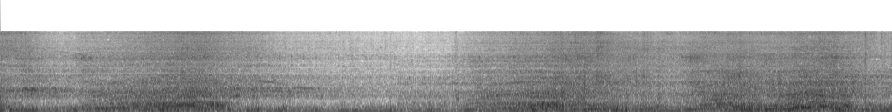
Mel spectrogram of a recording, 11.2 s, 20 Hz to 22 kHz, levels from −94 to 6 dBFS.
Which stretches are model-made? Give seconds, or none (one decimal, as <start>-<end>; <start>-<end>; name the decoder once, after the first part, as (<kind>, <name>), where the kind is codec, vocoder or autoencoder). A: 7.5-10.0 (codec, DAC)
